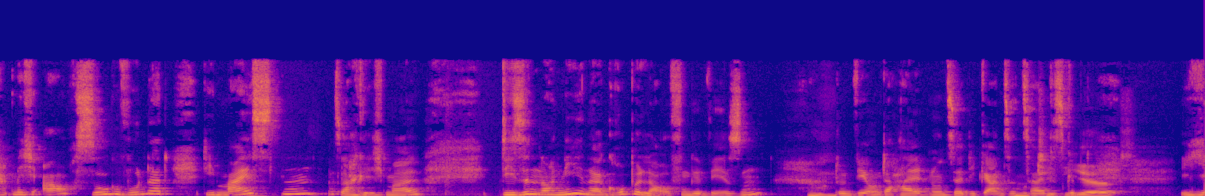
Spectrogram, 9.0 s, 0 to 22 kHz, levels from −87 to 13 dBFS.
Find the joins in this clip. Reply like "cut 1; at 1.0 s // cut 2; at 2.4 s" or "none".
cut 1; at 2.5 s // cut 2; at 6.3 s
